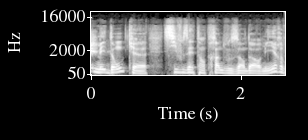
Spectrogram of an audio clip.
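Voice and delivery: normal talking voice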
